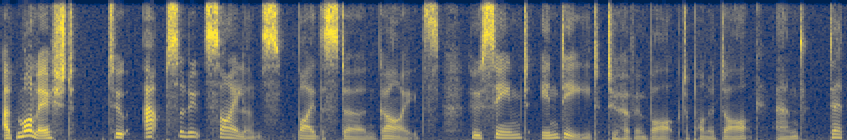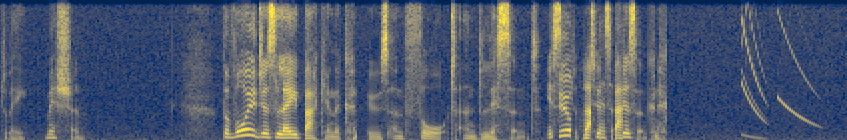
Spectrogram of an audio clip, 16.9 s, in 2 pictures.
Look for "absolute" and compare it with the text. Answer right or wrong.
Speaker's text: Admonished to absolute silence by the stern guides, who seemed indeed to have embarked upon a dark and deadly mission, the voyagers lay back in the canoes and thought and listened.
right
